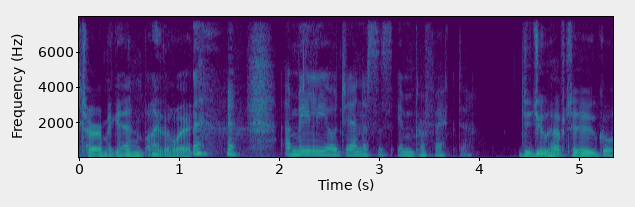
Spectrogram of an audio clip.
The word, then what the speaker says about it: Amelogenesis Imperfecta: And once we had I need you to pronounce huge. that term again, by the way. Amelogenesis Imperfecta.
